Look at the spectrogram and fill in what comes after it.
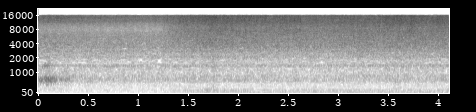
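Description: Chopped onions and ginger-garlic paste sizzling in hot oil in a pot, a steady frying hiss that grows a little louder about a second in.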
